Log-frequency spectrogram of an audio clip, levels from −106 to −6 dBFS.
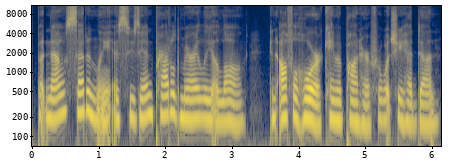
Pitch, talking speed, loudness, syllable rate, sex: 185 Hz, 185 wpm, -20 LUFS, 5.3 syllables/s, female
